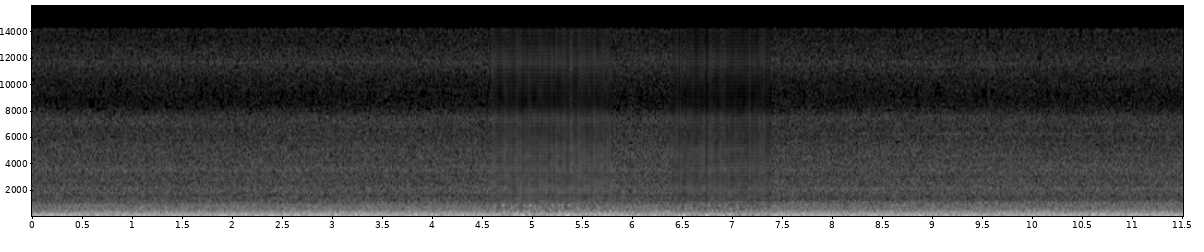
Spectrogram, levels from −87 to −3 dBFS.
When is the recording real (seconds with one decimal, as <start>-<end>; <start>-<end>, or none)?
0.0-4.6; 5.8-6.4; 7.4-11.5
